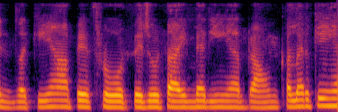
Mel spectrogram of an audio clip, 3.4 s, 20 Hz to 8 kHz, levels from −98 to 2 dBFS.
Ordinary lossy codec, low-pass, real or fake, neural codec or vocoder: none; 7.2 kHz; fake; codec, 16 kHz, 1.1 kbps, Voila-Tokenizer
